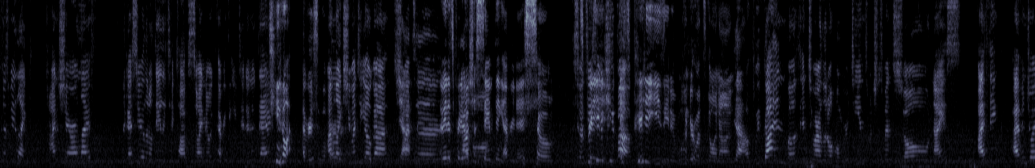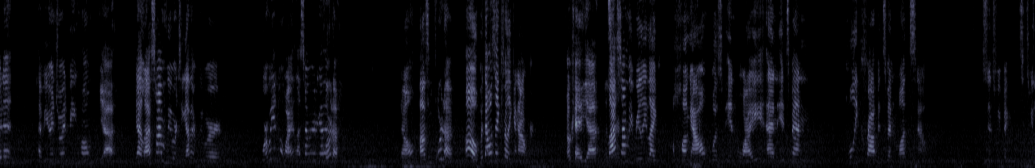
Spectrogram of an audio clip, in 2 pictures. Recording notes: this time we’re driving to the airport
